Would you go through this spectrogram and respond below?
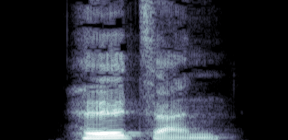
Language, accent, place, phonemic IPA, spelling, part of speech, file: German, Germany, Berlin, /ˈhœlt͡sɐn/, hölzern, adjective, De-hölzern.ogg
- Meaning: 1. wooden, ligneous 2. awkward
